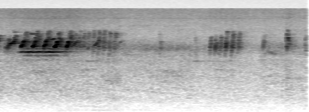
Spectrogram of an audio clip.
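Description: A bird chirping in rapid runs of high notes, a longer run in the first two seconds and shorter ones about three and four seconds in.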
